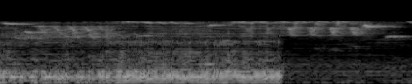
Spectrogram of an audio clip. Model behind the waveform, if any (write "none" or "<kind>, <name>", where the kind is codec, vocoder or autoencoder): vocoder, HiFi-GAN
